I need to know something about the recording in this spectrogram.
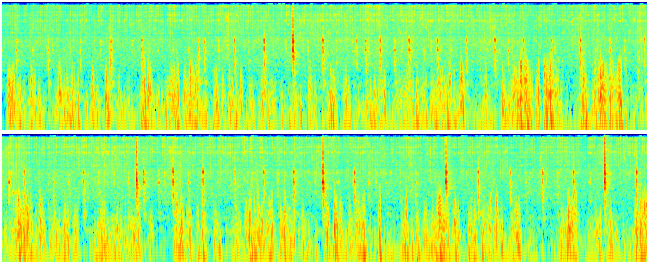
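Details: Brand-new Buzz Charter F eBike, first time pedaled: loud, frequent, irregular metallic knocking from the rear hub motor while pedaling, like metal parts colliding inside; cause unknown.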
